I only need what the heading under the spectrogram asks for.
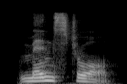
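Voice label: "menstrual", British English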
